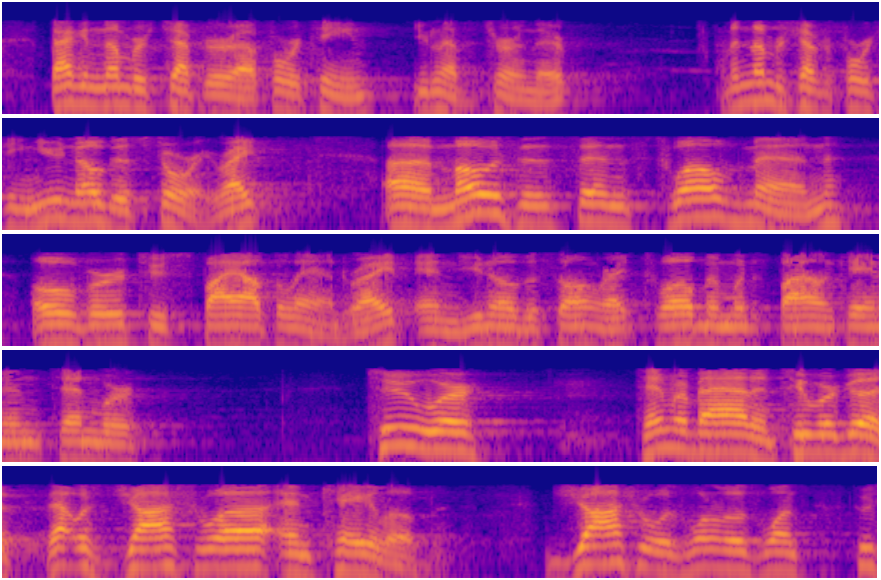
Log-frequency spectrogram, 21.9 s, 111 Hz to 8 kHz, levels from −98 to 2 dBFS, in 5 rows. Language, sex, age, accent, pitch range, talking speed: English, male, 50-69, American, 120-170 Hz, 180 wpm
